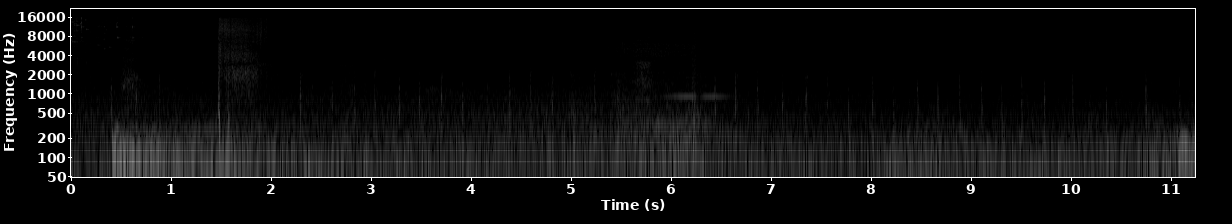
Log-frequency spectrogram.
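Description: Footsteps tread steadily over a hard floor.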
